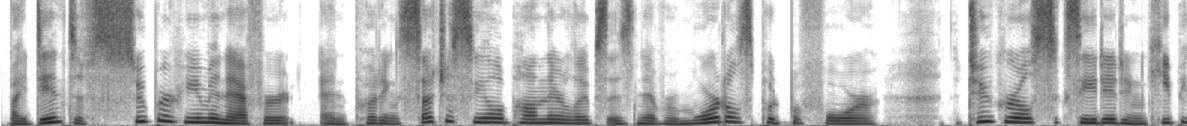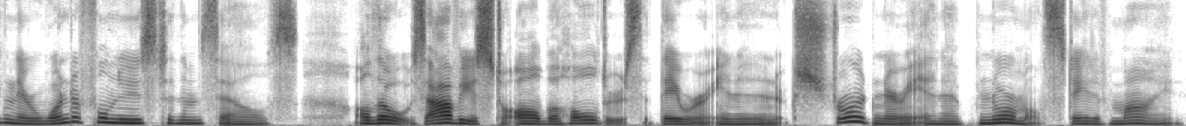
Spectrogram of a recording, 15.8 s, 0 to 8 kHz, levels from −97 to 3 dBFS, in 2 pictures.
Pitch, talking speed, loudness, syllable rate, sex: 200 Hz, 180 wpm, -20 LUFS, 5.2 syllables/s, female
